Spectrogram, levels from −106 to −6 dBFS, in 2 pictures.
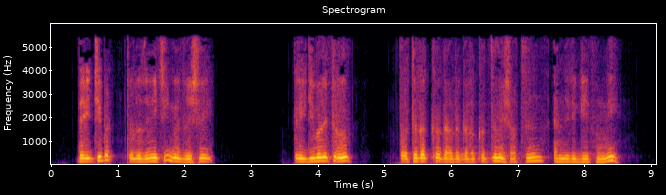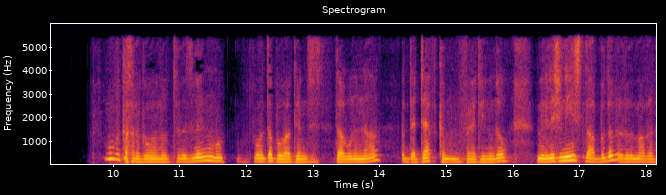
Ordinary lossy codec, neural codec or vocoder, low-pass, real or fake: MP3, 32 kbps; codec, 16 kHz in and 24 kHz out, 0.4 kbps, LongCat-Audio-Codec, two codebook decoder; 5.4 kHz; fake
